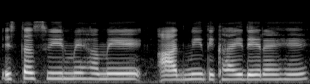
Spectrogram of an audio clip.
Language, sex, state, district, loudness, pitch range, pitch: Hindi, female, Madhya Pradesh, Bhopal, -15 LUFS, 230-255 Hz, 245 Hz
